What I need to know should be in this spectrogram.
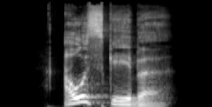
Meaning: inflection of ausgeben: 1. first-person singular dependent present 2. first/third-person singular dependent subjunctive I
- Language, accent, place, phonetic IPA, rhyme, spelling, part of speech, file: German, Germany, Berlin, [ˈaʊ̯sˌɡeːbə], -aʊ̯sɡeːbə, ausgebe, verb, De-ausgebe.ogg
